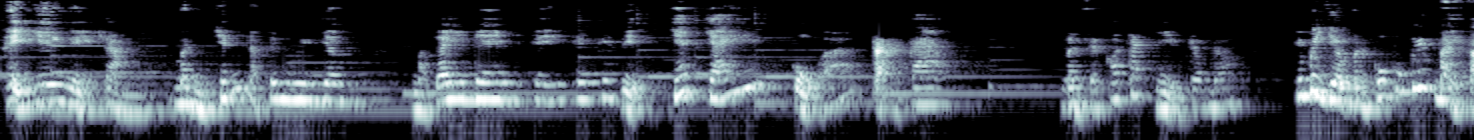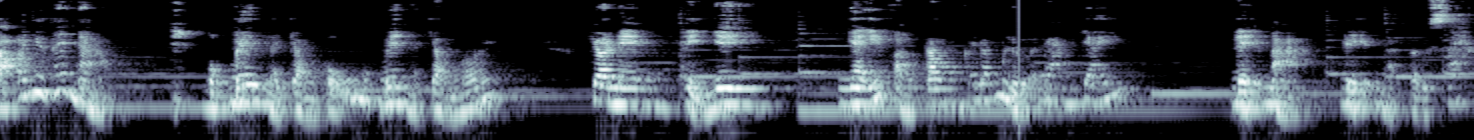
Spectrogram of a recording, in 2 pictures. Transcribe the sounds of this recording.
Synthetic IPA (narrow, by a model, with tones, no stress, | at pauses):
t̪ʰḭ˧˨ɲi˧ŋḭ˧˥za˨˩ŋmï˨˩ŋ̟t͡ɕï˨˦ŋ̟laː˨˩kaː˨˦jŋwi˧ənɲə˧n | maː˨˩ɣə˧jne˧nkaː˨˦jkaː˨˦jkaː˨˦jvi˨˩ək̚t͡ɕe˦˥t̚t͡ɕa˨˦jku˧˩ət͡ɕa̰˧˨ŋkaː˧w | mï˨˩ŋ̟sɛ̰˧˥kɔ˨˦t͡ɕa˦˥k̚ɲḭ˧˨əmt͡ɕɔ˧wŋ͡mɗɔ˨˦ | ɲɨ˧ŋɓə˧jzəː˨˩mï˨˩ŋ̟kʊ̰˧˥ŋ͡mkʊ˧˥ŋ͡mɓi˦˥ət̚ɓa˨˩jt̪ɔ̰˧˩˨ɲɨ˧t̪ʰe˨˦naː˨˩wmo˨˩t̚ɓe˧nlaː˨˩t͡ɕɔ˨˩wŋ͡mkṵ˧˥mo˨˩t̚ɓe˧nlaː˨˩t͡ɕə˨˩wŋ͡mŋəː˨˦j | t͡ɕɔ˧ne˧nt̪ʰḭ˨˩˨ɲi˧ | ɲə˧˥jvaː˨˩wt͡ɕɔ˧wŋ͡mkaː˨˦jɗɔ˨˦wŋ͡mlɨ̰˧˥əɗaː˧ŋt͡ɕa˨˦j | ɗe˧˩maː˨˩ | ɗe˧˩maː˨˩t̪ɨ̰˧˨saː˦˥k̚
